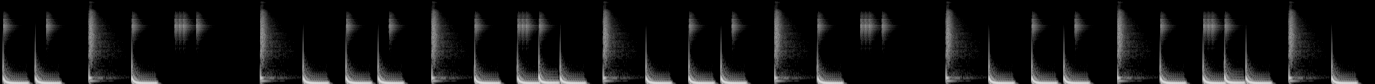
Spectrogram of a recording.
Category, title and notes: Music > Solo instrument
Simple drums trap 130 Bpm
Ableton Live. VST......Fury-800......Simple drums trap 140 Bpm Free Music Slap House Dance EDM Loop Electro Clap Drums Kick Drum Snare Bass Dance Club Psytrance Drumroll Trance Sample .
